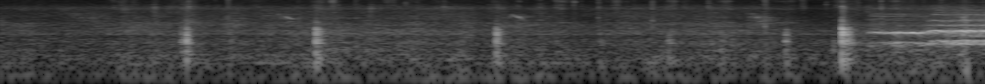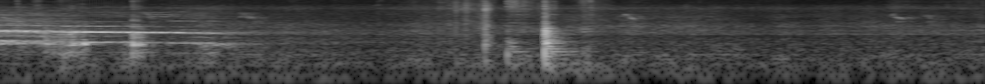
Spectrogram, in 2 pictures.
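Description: A drawn-out bird call lasting about a second and a half, midway, with sharp clicks and knocks scattered around it; the loudest knocks come as a quick pair near the end.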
